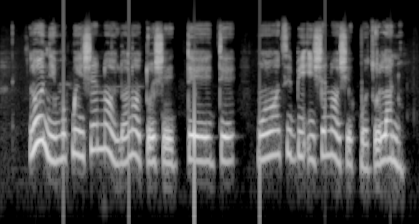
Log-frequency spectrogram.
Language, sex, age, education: Yoruba, female, 15-29, tertiary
